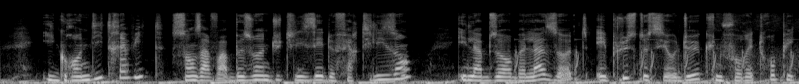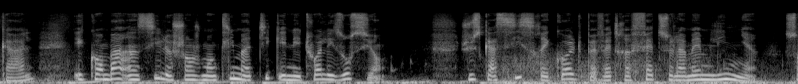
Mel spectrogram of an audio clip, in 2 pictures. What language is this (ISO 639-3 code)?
fra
